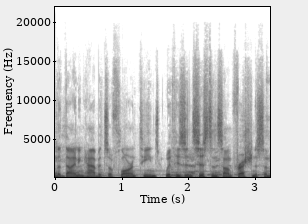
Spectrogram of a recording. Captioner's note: exclaiming in Italian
